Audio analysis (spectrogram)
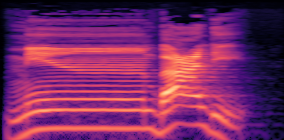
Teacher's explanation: Kemudian yang kedua, infiraj. Infiraj ini tidak menempelkan. Jadi, tidak menempelkan 2 buah bibir.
